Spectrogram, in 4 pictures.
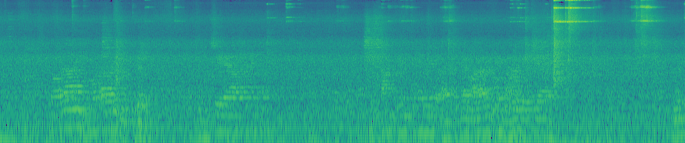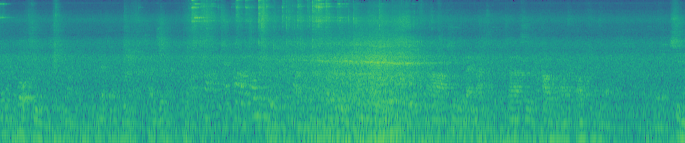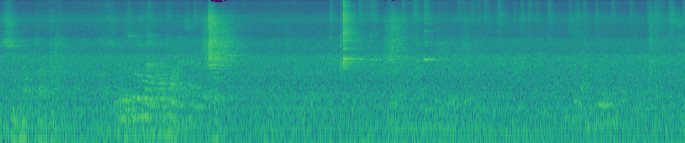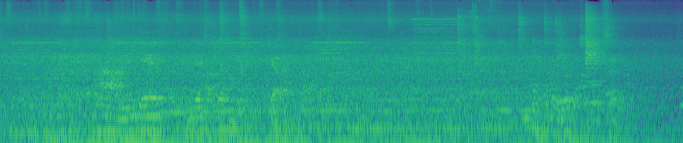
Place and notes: In the station lobby, small station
